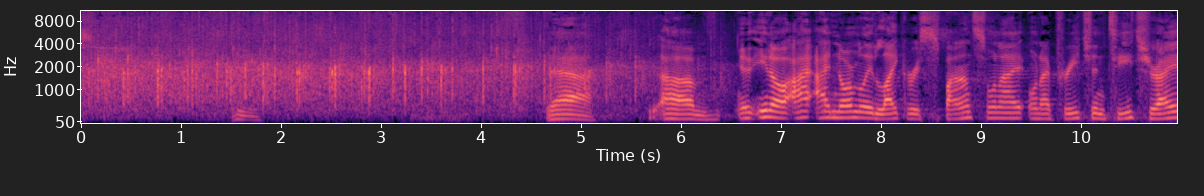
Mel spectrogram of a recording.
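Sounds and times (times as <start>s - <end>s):
audience applause: 0.0s - 6.7s
speech: 1.5s - 1.9s, 4.6s - 10.9s.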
